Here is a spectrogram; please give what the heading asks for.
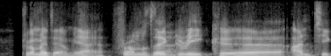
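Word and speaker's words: promethium: with the pro metal it was it is pronounced prometheum prometheum yeah from the Greek anti- Greek Fair tals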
